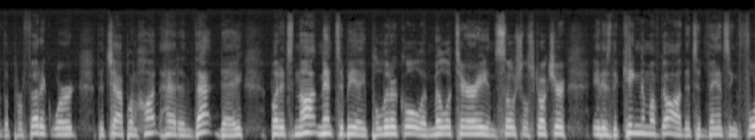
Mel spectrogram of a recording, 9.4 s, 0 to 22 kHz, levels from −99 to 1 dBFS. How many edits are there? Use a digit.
0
